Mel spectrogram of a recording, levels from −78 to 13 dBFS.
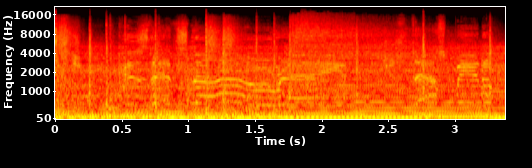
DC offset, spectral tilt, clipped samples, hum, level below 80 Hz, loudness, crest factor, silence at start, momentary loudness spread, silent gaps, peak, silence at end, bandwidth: under 0.1%; -4 dB/octave; under 0.1%; none; -18 dBFS; -13 LUFS; 12 dB; 0 s; 2 LU; none; 0 dBFS; 0 s; 17 kHz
